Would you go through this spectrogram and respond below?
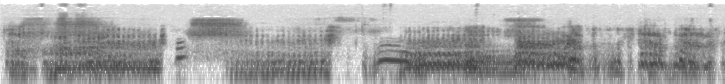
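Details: Stubborn tug-of-war between Gerundio the Amstaff and Baloo the Beagle over a piece of fabric toy. A near-continuous low growl runs throughout, with wavering, moaning rises in pitch and brief breaks.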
